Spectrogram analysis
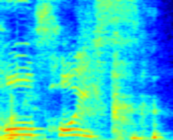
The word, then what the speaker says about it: porpoise: And how do you say porpoise? Porpoise.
